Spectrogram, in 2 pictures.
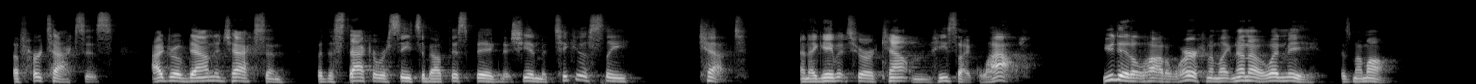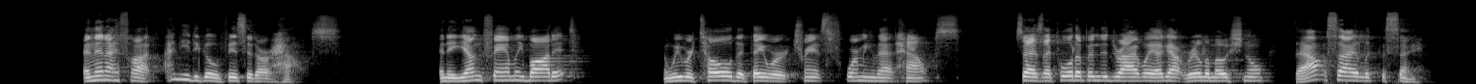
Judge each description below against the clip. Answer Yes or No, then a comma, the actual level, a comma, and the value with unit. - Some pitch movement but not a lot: Yes, average, 3.3 semitones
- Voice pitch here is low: No, medium, 165 Hz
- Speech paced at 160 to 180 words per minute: No, average, 190 wpm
